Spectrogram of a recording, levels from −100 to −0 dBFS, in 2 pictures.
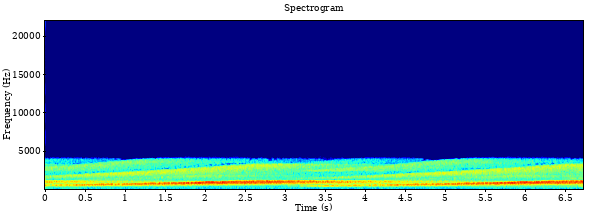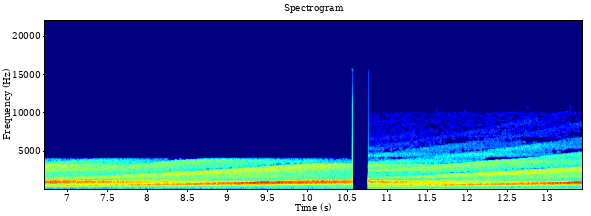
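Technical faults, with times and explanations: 0.0–10.76 s, input switched to a poorer device: the sound is dull and boxy, with nothing above 3.9 kHz and a new noise floor about 40 dB down. At 10.76 s a 200 ms gap precedes full bandwidth at the same level. That gap and the changed noise point to a likely device change, not a filter.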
